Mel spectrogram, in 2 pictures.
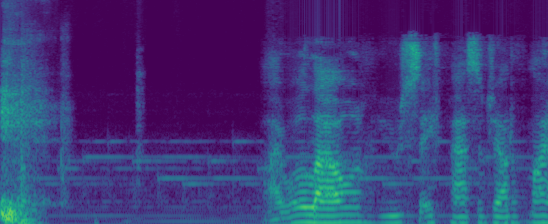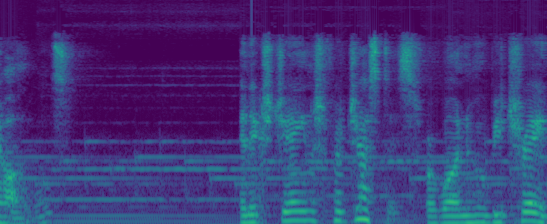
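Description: A man puts on a booming character voice at a fairly slow pace. Clear music plays in the background. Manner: imperious, menacing.

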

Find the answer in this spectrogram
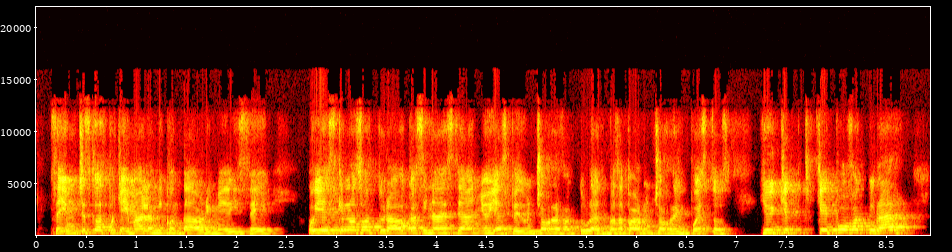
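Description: Talking at a very fast pace, a woman with a fairly high pitch and fairly even intonation is heard with audible room echo. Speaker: student entrepreneur. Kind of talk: casual interview chat.

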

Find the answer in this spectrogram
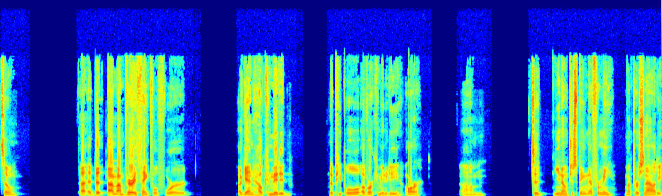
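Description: Lively intonation with vocal fry and long, frequent pauses. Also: man, fairly low pitch for a man, moderate pace. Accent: American. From Texas, Houston area. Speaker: streamer. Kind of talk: interview. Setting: video call. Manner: halting.

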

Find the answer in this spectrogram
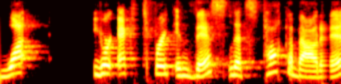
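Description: Her pitch is fairly high for a woman. She speaks with lively intonation. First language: not English. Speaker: podcast host and design business owner. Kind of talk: casual interview chat. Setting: live video stream. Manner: animated.

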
